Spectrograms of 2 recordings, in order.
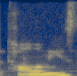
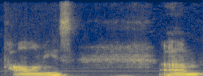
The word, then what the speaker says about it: Ptolemies: the Old and the New Testament are the Ptolemies. That's spelled Ptolemies, the Ptolemies.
